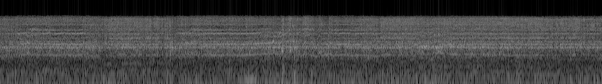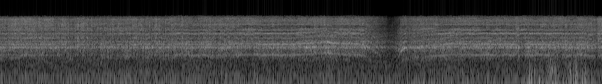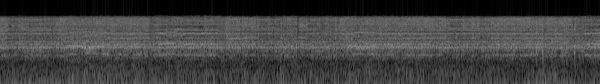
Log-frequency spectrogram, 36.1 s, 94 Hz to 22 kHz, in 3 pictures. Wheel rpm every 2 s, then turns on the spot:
160, 160, 160, 160, 160, 160, 160, 160, 160, 140, 120, 160, 160, 160, 160, 160, 160, 160.
none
